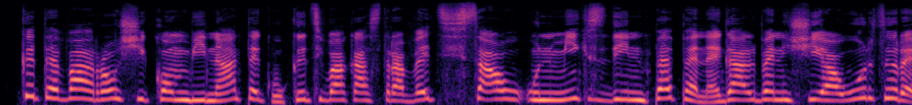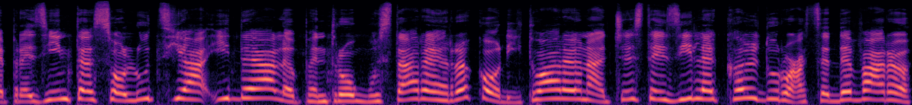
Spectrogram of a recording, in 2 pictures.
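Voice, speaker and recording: Speaking at a moderate pace with hardly any pauses, a woman with a high pitch keeps her loudness very even and her pitch variation ordinary, in a dry, close sound with no echo. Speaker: news reporter. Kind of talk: scripted narration.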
